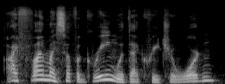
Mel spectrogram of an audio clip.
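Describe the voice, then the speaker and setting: A man's voice: a little high, big pitch swings, fairly quick, creaky, slightly rough, pitched above the performer's own voice, full character voice. A man voicing an earnest, bewildered young villager in exile, protesting, in a fantasy story. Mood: polite, doubtful. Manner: stammering at times, protesting.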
